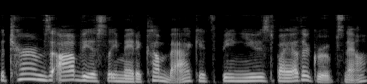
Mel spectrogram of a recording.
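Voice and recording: A woman puts on a character voice, low in pitch with big pitch swings. The sound is dry and close, with no echo. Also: moderate pace.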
